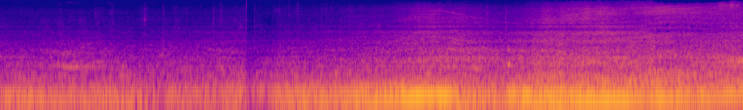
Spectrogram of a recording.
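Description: A car engine drones in the distance and grows louder as it approaches.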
